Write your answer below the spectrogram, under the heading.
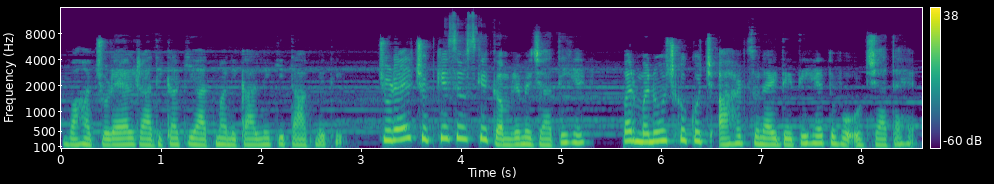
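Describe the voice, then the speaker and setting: A woman's voice: deep voice, expressive, moderate pace, dark tone, slightly rough, highs cut off, faint music behind. A woman narrating a scripted story dramatically as a storyteller.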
